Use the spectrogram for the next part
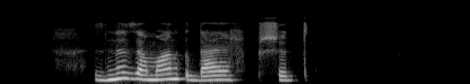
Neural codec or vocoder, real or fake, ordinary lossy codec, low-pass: none; real; Opus, 16 kbps; 7.2 kHz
